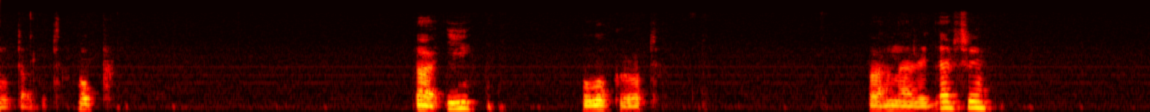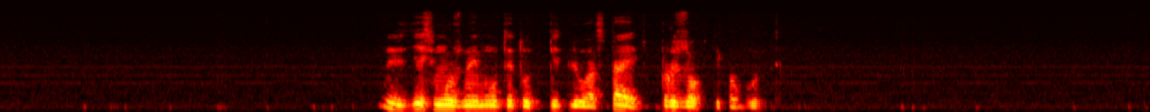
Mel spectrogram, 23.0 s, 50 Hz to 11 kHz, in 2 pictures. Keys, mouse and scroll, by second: 1.3 middle click, 4.3-4.9 a, 4.9 i, 8.3 click.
